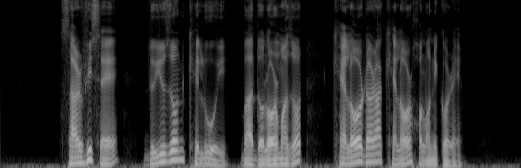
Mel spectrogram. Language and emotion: Assamese, neutral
